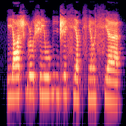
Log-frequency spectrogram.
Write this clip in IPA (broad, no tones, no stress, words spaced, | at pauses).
jɑʃɡɹuʃ juɡnd͡ʒɨ sʲapsʲõl sʲæ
